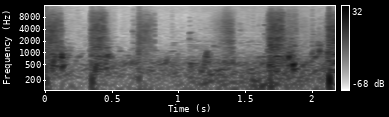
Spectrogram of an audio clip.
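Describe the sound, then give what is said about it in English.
Water runs into a bathtub being filled for Gary's bath time, in uneven, splashy gushes that swell and ease over a couple of seconds, fairly soft, with no voices. “Come on, let's go get the water started.”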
